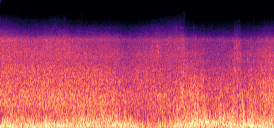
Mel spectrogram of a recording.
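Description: Water rushing and splashing under a tube raft sliding down an enclosed water-slide tube, loud and steady, with wind buffeting the action camera's microphone. Just before four seconds in the sound changes as the raft comes out of the tube into splashing water.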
